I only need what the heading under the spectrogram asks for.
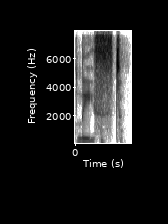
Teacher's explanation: the ED here sounds like a T because the final sound in the word lease is voiceless. So the ED sounds like a voiceless T, least.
